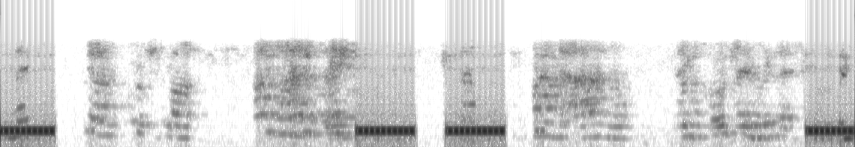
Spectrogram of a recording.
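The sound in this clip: Ringback tone of a phone call that goes unanswered: four steady, mid-pitched tone bursts, two of them close together, alternating with stretches of talk.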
